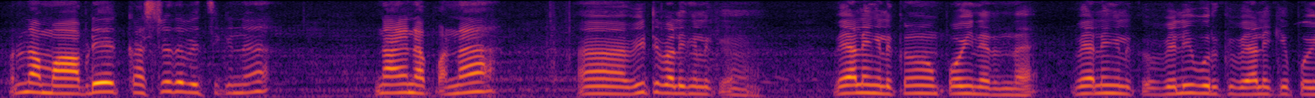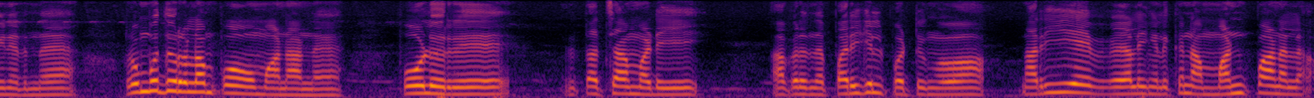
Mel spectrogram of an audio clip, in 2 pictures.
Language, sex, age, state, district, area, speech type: Tamil, female, 45-60, Tamil Nadu, Tiruvannamalai, rural, spontaneous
